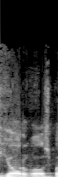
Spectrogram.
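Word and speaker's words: Yorgos (Γιώργος): Because George is not George, it's Yorgos, but we don't say Yorgos because you can't pronounce it.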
